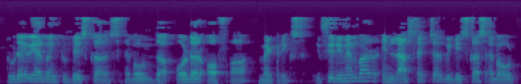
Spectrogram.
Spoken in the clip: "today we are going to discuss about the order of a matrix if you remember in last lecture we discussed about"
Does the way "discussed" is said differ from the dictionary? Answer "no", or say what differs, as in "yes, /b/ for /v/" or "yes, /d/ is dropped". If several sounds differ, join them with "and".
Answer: yes, /t/ is dropped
